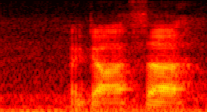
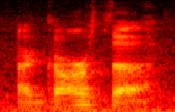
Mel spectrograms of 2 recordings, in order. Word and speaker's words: Agartha: we are now seeing and Agatha I keep mispronouncing that I got the agartha excuse me and we've we kind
